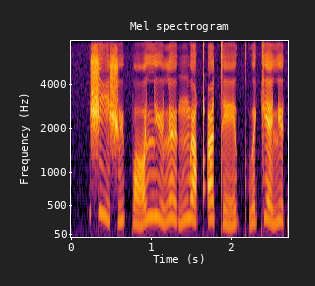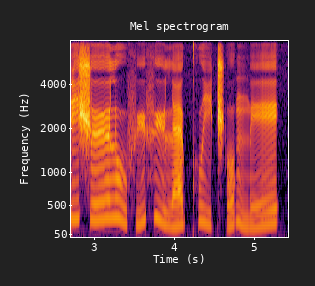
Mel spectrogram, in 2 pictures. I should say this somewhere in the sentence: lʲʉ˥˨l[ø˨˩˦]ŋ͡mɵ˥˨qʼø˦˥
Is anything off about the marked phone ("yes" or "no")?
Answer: yes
